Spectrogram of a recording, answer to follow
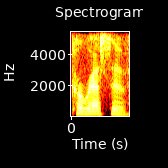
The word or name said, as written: caressive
